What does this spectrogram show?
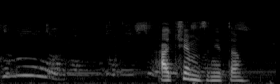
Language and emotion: Russian, neutral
